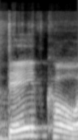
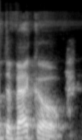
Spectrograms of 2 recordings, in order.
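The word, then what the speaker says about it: DaveCo: Oh, it's Dave Co. That's how you pronounce Yeah. it. Yeah, Oh, I'm so sorry. I thought it was Deveco.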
